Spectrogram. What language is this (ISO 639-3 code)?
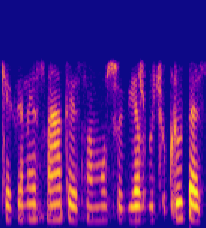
lit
